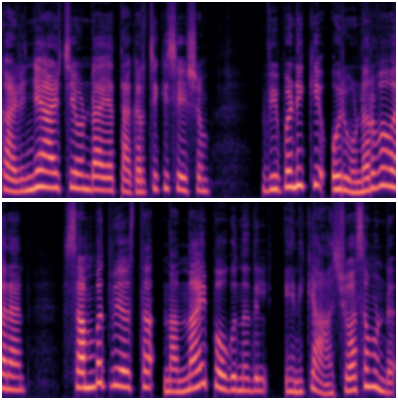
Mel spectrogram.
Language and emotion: Malayalam, happy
